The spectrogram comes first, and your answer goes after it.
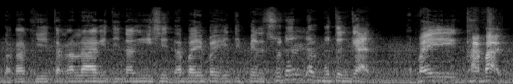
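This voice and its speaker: An actor playing an exasperated, insistent village friend in an Ilocano radio comedy drama, with an Ilocano accent. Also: male voice, medium pitch, steady tone, brisk, background noise, natural voice. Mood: teasing. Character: nagging, exasperated male village buddy of the captain.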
